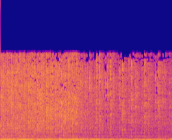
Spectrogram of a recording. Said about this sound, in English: my friends who are motorcycle riders tell me it's useful to have a loud bike so that you are noticed on the road. I just fucking hate it, though. I think there should be noise ordinances.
